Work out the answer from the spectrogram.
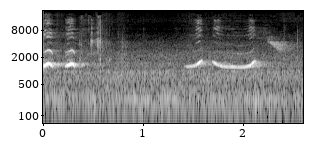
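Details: Indian ringneck parakeet, a talking pet parrot, giving clear mid-pitched whistles: two short level notes, then a longer smooth whistle that dips and rises, over faint room noise.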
